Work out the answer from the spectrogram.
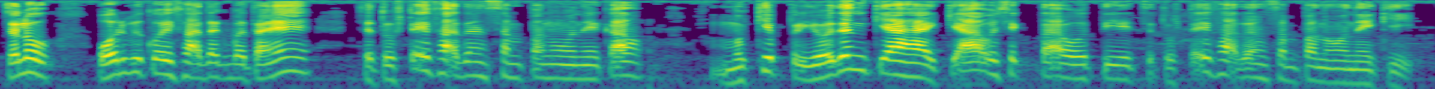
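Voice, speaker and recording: A man's voice: on the high side, lively intonation, unhurried, creaky. A man acting as a spiritual teacher, giving a patient, explanatory online discourse full of rhetorical questions. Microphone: video call. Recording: dull lo-fi online call audio.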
